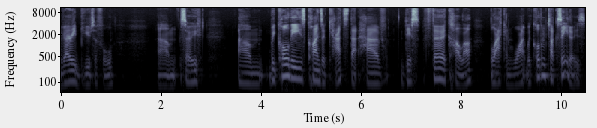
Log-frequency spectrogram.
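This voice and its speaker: With an Australian accent, a man speaks at a fairly low pitch and fairly slow pace, his bright, sharp tone swinging very widely in pitch, in a dry, close sound with no echo. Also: very clean recording, silent background. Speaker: English teacher. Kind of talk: language-learning podcast monologue. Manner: slow, clear and simple for learners; many filler ums.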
